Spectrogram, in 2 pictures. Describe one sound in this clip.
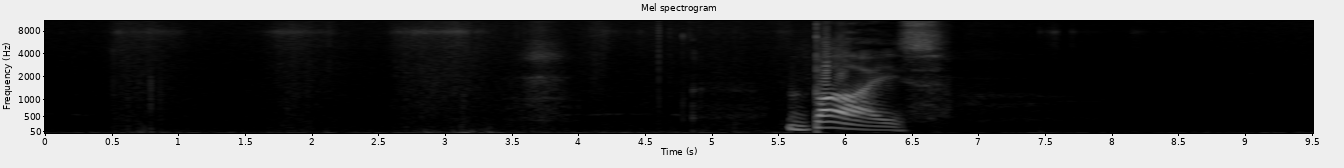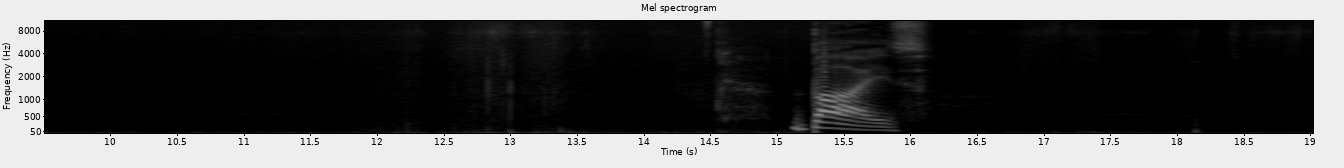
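A man speaks quietly and calmly, close by.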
